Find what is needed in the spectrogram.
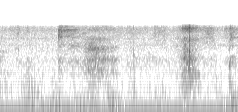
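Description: Two short breathy sniffs, one about half a second in and one near the end, over a low rumble of wind on the microphone.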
